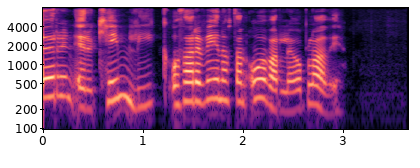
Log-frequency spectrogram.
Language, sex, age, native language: Icelandic, female, 20-29, Icelandic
